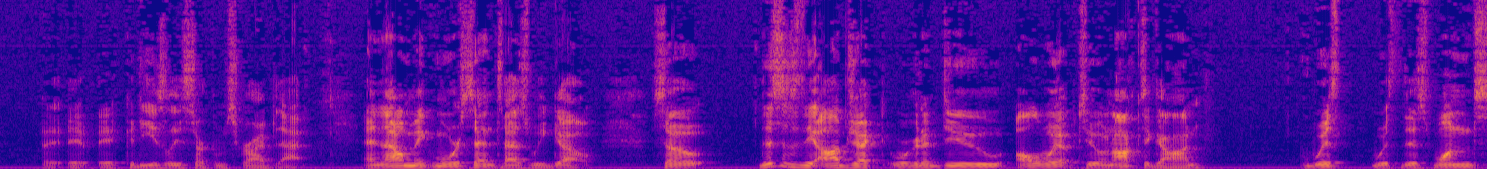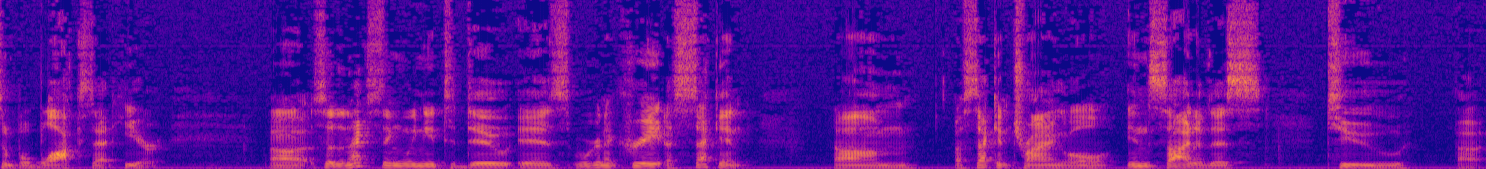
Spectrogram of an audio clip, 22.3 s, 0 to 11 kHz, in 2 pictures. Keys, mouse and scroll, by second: 2.3-2.9 drag, 5.6-6.4 drag.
